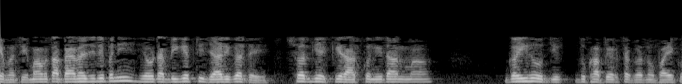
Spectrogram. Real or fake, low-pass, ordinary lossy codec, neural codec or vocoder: real; 3.6 kHz; none; none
